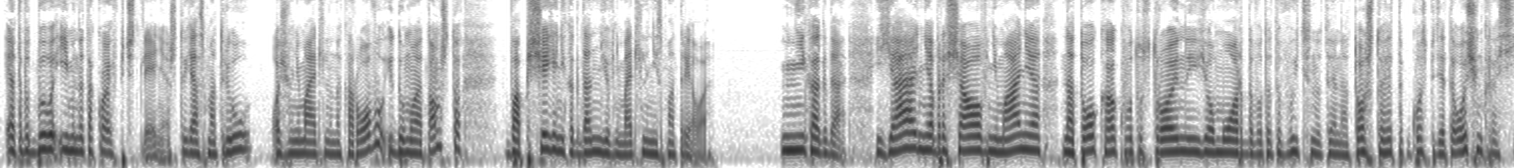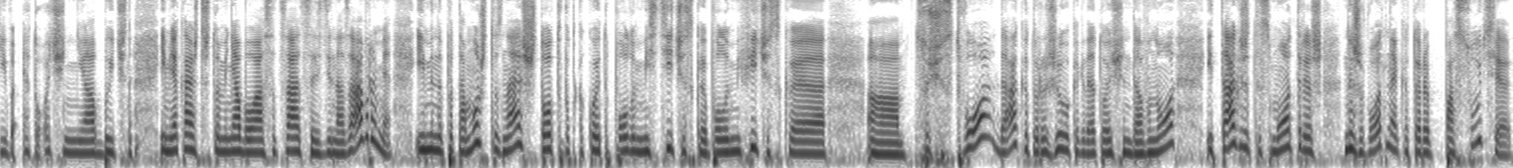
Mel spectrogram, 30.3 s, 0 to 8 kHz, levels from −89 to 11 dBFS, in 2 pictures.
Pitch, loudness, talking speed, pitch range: 195 Hz, -19 LUFS, 175 wpm, 175-215 Hz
